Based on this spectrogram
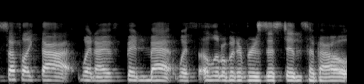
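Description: A woman at a medium pitch, with monotone, flat intonation and a moderate pace. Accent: American. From US West Coast (San Diego, California). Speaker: software engineer and activist. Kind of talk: interview conversation.

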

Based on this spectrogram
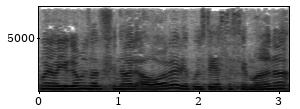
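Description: In a room with audible echo and noticeable background noise, a woman speaks with monotone, flat intonation. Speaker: human rights lawyer. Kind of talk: interview statement.

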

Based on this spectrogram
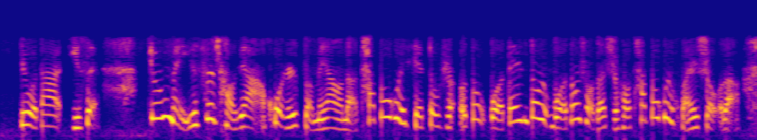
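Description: A woman talking at a fairly quick pace. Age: 30s. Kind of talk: call-in personal problem story. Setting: phone call. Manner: halting.

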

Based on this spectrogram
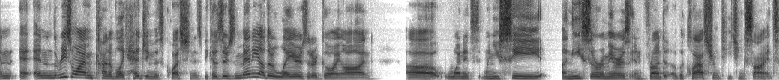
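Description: A woman with an American accent talks at a moderate pace, using an ordinary speaking voice with fairly low pitch and ordinary pitch variation. The background is quiet. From US Northeast, Jersey City, New Jersey. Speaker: scientist and professor. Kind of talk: interview.

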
